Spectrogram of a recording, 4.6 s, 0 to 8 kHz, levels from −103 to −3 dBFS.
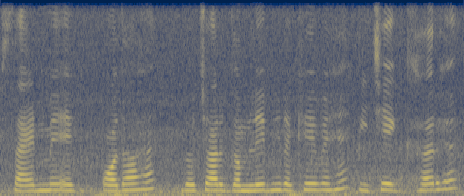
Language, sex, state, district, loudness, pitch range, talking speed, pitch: Hindi, female, Bihar, Gopalganj, -26 LUFS, 245-265 Hz, 205 wpm, 255 Hz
